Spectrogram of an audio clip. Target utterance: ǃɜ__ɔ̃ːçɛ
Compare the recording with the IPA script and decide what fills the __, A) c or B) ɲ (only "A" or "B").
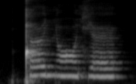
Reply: B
